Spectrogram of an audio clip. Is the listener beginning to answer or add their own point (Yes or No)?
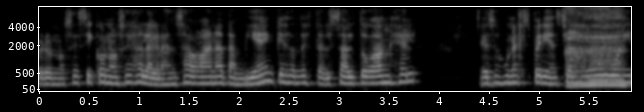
Yes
